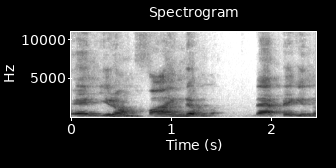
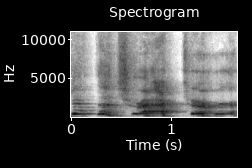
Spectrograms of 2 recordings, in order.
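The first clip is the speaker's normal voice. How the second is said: put-on urgent, loud yell; 4 dB louder than usual. Telling a story about holding on and being pulled, retelling his own yell. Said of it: "And I'm yelling".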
